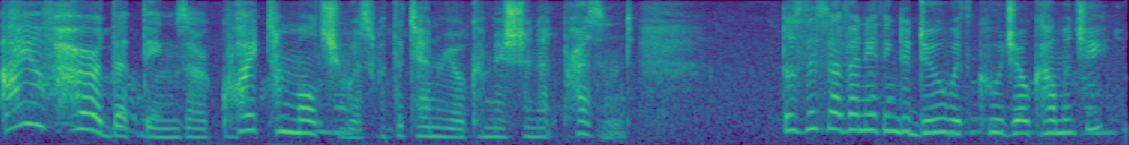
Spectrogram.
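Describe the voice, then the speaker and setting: A woman voicing a dignified immortal ruler in a video game, speaking in a measured, formal, thoughtful way. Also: high voice, sing-song, a little hiss or hum. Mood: composed, inquiring.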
